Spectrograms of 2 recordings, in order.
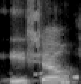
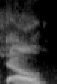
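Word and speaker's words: Ixchel: It's I don't know if it's pronounced with a Z, E-shell. Shell is how I feel it, but.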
